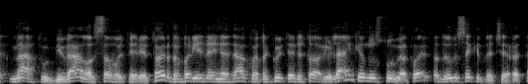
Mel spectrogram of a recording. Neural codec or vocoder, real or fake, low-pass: codec, 24 kHz, 3 kbps, HILCodec; fake; 9.9 kHz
